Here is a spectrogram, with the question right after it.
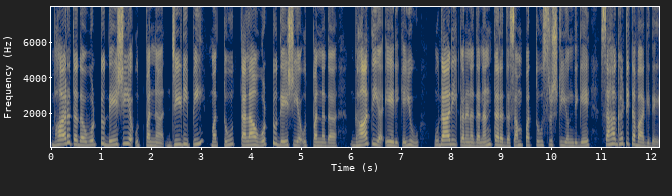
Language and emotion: Kannada, neutral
